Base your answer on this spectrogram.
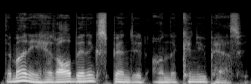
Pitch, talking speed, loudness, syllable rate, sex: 115 Hz, 240 wpm, -16 LUFS, 6.9 syllables/s, male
